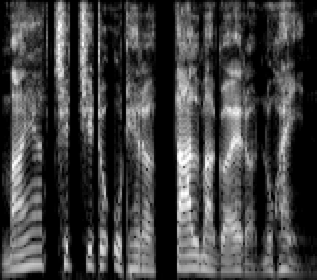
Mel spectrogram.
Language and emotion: Nepali, neutral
